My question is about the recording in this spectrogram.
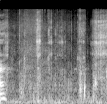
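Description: Faint scraping and crunching as the tip of a hand tool is pushed into soft rock to trench beside a fossil bone, with a few small scratches about a second in and again near the end; the rock gives easily under the tool.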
